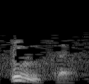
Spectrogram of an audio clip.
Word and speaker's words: Pinza: Ezio. E-Z-I-O. Ezio. Pinza. P as in Peter. I-N-Z-A. Ezio Pinza.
